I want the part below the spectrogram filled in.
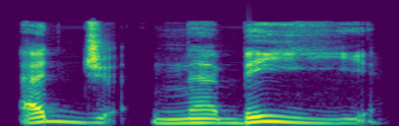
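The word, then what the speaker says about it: أجنبي: So Hamza with Fatha. Jim has Sukun. Then Noon has Fatha. And the Be has nothing, but there's a Ya. So it's a long E sound. Ajnabi. Ajnabi. Foreign.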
